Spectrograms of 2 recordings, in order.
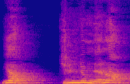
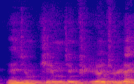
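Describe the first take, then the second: First: It is said as a harsh order. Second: It is said humbly and politely.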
